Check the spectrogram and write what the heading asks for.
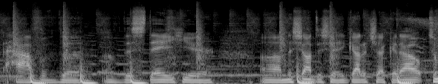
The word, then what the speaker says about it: Nişantaşı: It looks like Nişantaşı. Nişantaşı is how you say it.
